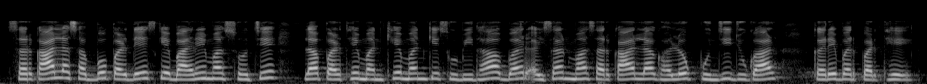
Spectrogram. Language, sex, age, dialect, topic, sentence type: Chhattisgarhi, female, 18-24, Western/Budati/Khatahi, banking, statement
